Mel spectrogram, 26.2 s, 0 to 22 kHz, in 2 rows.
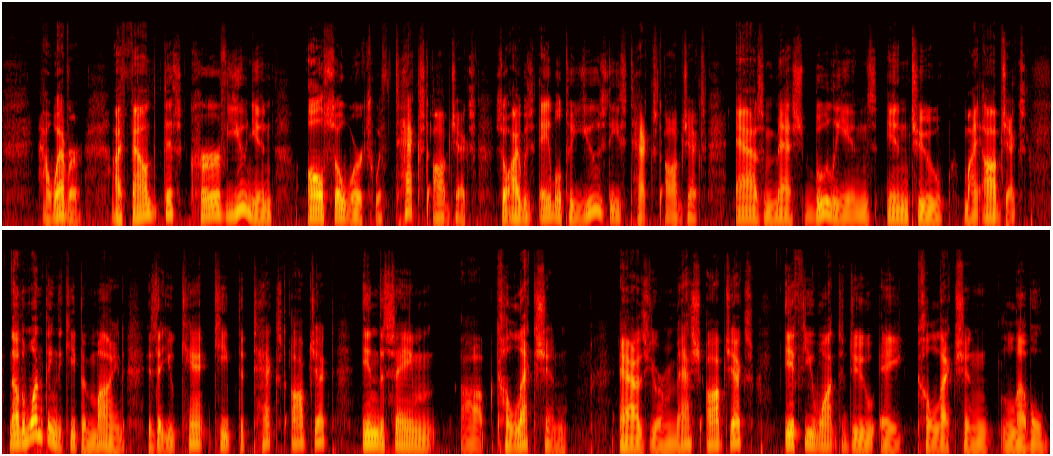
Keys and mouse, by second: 6.7-7.3 middle drag.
